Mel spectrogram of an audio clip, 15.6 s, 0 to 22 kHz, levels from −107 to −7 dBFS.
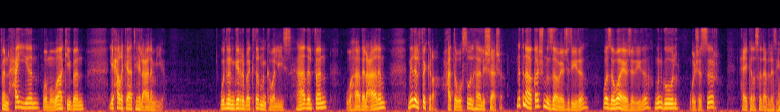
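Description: No technical faults can be heard in this recording.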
